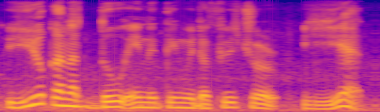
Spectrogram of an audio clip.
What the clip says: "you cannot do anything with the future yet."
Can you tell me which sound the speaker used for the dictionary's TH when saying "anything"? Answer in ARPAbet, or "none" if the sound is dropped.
T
